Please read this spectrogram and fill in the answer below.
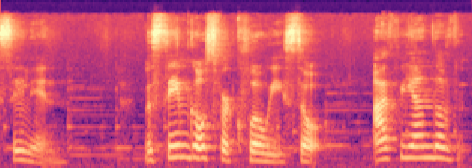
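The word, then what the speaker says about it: Chloé: an a sound so the e at the end of this word isn't really silent you basically have to pronounce it so you would pronounce it chloe chloe now for the next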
